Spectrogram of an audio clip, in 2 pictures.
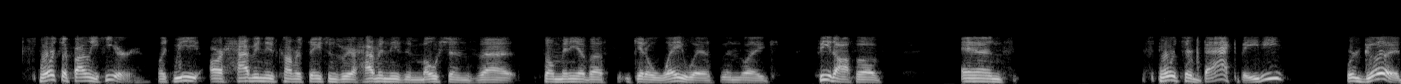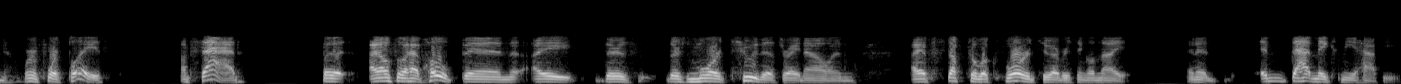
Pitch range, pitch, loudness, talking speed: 105-145 Hz, 125 Hz, -21 LUFS, 155 wpm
